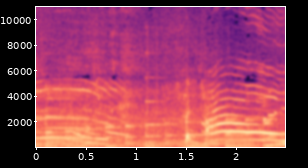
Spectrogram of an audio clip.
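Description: A woman's pretend crying: a few drawn-out wails that fall in pitch, over background music.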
